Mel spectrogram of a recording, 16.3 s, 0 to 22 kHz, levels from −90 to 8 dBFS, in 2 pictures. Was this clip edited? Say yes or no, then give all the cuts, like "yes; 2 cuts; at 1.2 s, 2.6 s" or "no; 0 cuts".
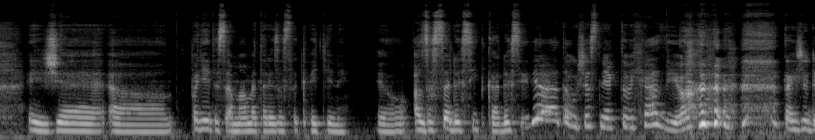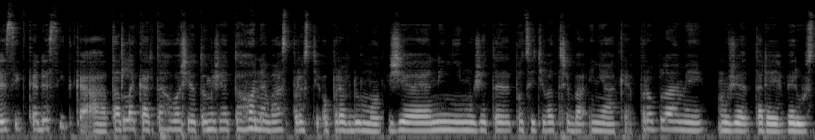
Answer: yes; 1 cut; at 12.0 s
